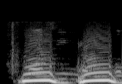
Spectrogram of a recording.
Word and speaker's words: Mawsynram: Mawsynram. What is the correct pronunciation of this place? Huh? Mawsynram.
